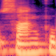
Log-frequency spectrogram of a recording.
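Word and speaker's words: Tsangpo: Of flow है, इसमें इसको तसांग मतलब सांगपो कह लीजिए, टी साइलेंट होता है, ठीक है, तो ये इसका नाम है, विकल्प सी को चुनेंगे।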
